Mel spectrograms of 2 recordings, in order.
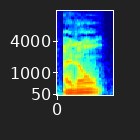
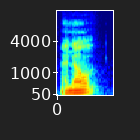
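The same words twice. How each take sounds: The two takes are said the same way.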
